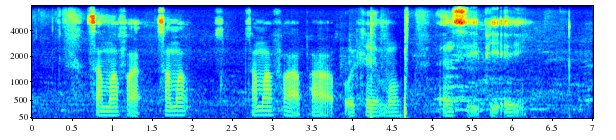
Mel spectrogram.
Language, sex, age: Tswana, male, 19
